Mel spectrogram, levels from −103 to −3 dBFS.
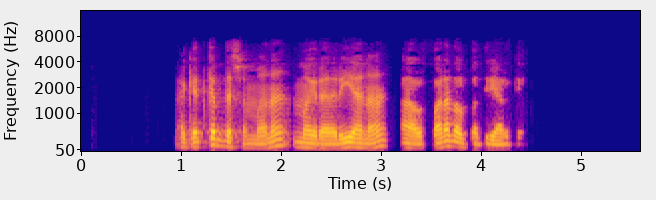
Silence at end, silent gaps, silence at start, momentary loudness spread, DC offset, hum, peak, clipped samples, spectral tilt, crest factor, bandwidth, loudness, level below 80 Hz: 1.2 s; none; 1 s; 7 LU; under 0.1%; none; -2 dBFS; under 0.1%; -8 dB/octave; 18 dB; 7 kHz; -19 LUFS; -62 dBFS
